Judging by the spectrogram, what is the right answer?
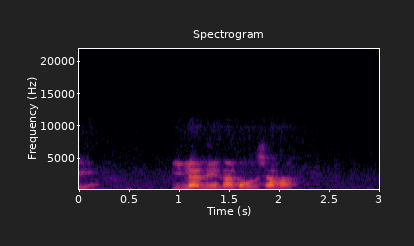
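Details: Young boy with typical developmental disfluency, adding interjections and sounds without tension; normal developmental disfluency.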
